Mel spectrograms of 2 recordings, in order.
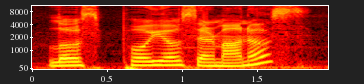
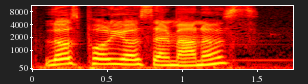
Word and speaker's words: Los Pollos Hermanos: The fast food fried chicken restaurant in the TV series called, I'm going to butcher this, Los Pollos Hermanos. – That was really good.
